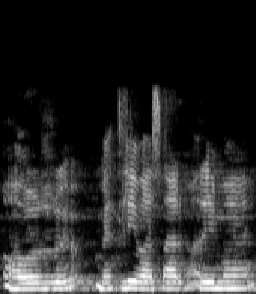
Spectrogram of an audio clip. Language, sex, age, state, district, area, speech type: Maithili, female, 18-30, Bihar, Purnia, rural, spontaneous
